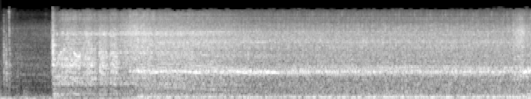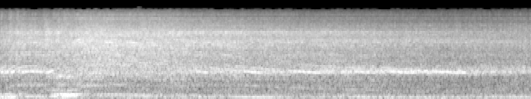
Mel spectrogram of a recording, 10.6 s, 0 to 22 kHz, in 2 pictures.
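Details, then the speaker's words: Ford F-150 that died with no fuel (P0174, P0191) restarted after new fuel rail pressure sensor and fuel sending module: short crank, catches and settles into a steady, even idle, no stumbling or dying; fixed. "sweet it looks like we're good I'll keep an eye on it probably just gonna drive around like locally for now just to make sure that um everything is running and working the way it should"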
